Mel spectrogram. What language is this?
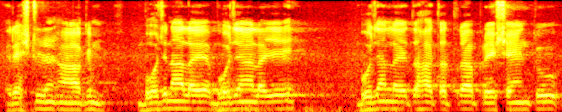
Sanskrit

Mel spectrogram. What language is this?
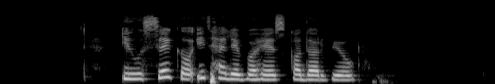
Dargwa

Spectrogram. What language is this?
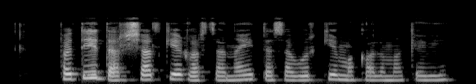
Pashto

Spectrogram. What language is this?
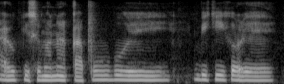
Assamese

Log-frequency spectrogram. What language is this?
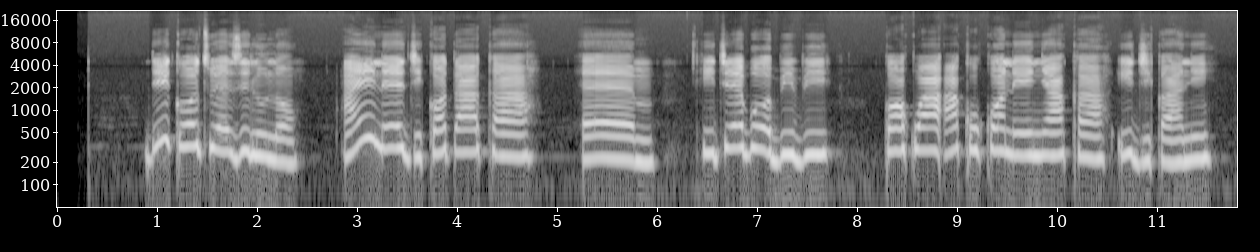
Igbo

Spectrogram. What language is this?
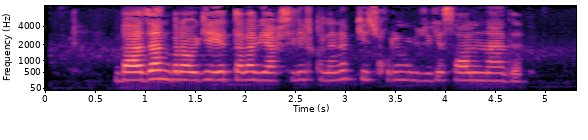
Uzbek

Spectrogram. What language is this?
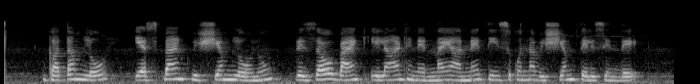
Telugu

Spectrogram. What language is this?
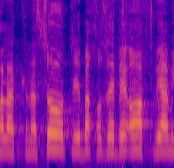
Hebrew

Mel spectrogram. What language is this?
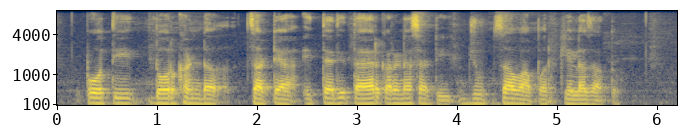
Marathi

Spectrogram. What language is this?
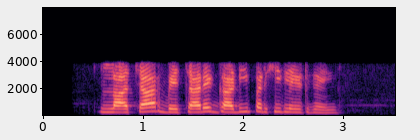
Hindi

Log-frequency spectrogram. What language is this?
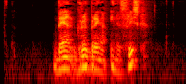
Western Frisian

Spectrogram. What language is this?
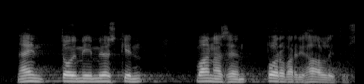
Finnish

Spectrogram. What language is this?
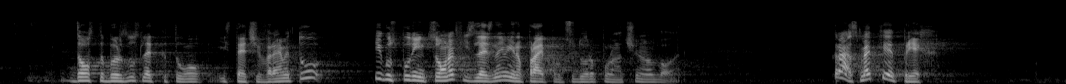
Bulgarian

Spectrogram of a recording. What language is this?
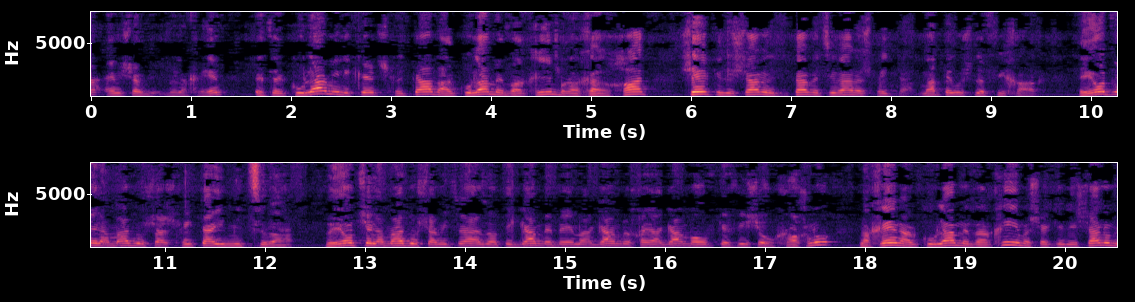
Hebrew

